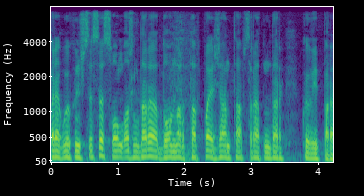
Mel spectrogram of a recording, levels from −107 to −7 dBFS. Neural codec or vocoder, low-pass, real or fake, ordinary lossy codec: codec, 16 kHz, 8 kbps, FreqCodec, larger model; 7.2 kHz; fake; none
